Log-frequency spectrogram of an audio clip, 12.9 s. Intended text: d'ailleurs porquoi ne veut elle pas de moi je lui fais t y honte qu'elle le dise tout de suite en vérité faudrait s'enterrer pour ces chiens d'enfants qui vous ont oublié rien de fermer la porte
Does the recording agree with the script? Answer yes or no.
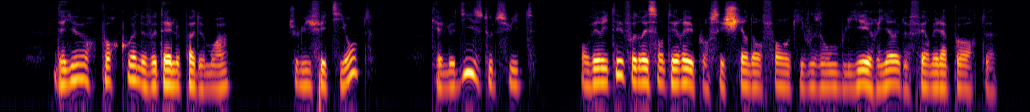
yes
